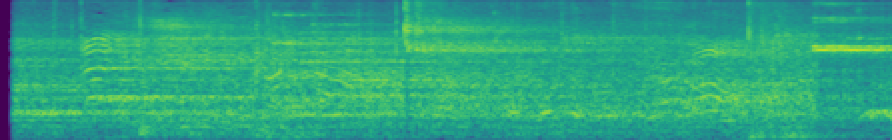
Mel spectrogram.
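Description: Basketball game sounds on a wooden gym court: the ball bouncing, short squeaks from sneakers and players calling out, echoing in the hall.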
